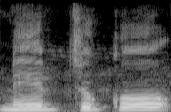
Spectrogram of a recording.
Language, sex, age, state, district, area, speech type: Telugu, male, 18-30, Andhra Pradesh, Visakhapatnam, urban, read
